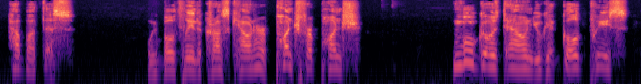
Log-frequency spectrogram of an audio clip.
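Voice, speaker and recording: A man's voice: a little high, unhurried, a bit bright, no echo, highs cut off, pitched above the performer's own voice. A man voicing a dim, cheerful barbarian fighter in a tabletop game, speaking bluntly in broken third person. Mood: boastful.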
